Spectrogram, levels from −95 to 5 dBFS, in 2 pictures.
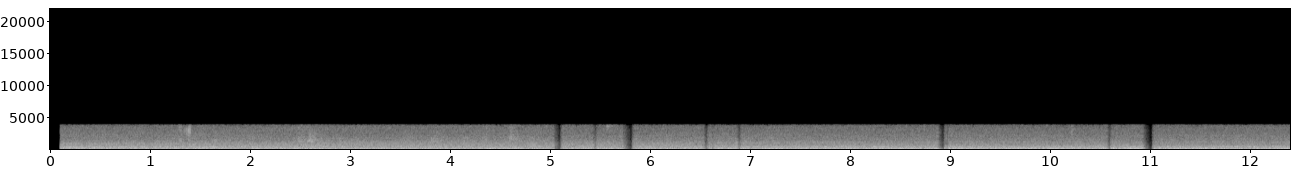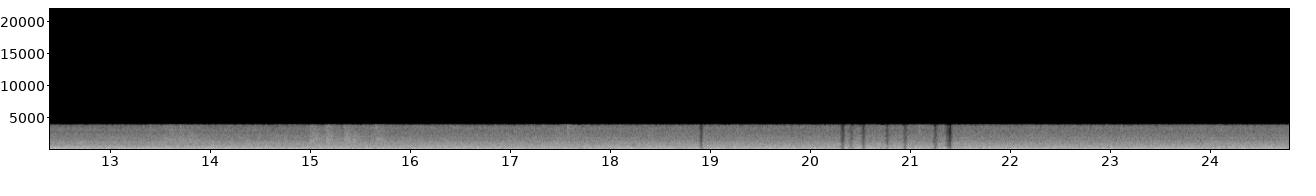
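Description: Packets kept going missing or arriving too late between 5.03 and 6.92 s: six gaps, the longest 87 ms, about 13% of that stretch concealed. This is repeated packet loss (robotic sound). Each hole was bridged by extending the last sound, and the next hole came before the audio could settle. The result is a choppy texture with pieces missing, with roughly a quarter second of real sound lost across the stretch.

At 8.87 s a burst of packet loss removed about 60 ms in one run. The receiver held the last sound and faded it down over that span, so a brief buzz or fading hiss replaces the audio. Playback then picks up slightly further on, with the part in between gone.

The same repeated loss returns from 10.56 to 11.62 s, with three gaps, the longest 92 ms, covering about 15% of the span. It is audible as the same chopping.

At 18.88 s a short concealed packet loss of about 30 ms never reached the decoder in time. 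The receiver patched it by continuing the last sound and blended back in, which leaves a quick smear or wobble.

From 20.29 to 21.43 s the repeated packet loss is densest: seven gaps, none longer than 59 ms, with about 22% of the span concealed. The choppiness here is the most continuous in the clip. All of this sits on a narrow call path that carries nothing above 4 kHz, which fits G.711 mu-law at 64 kbps.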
